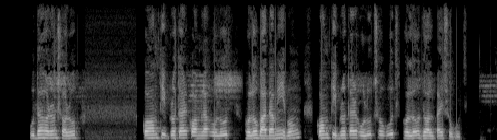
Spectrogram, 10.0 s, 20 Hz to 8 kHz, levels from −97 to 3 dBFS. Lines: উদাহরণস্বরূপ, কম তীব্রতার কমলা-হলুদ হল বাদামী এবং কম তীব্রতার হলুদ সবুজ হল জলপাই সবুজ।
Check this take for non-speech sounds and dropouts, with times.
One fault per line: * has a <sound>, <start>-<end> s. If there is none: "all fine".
all fine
